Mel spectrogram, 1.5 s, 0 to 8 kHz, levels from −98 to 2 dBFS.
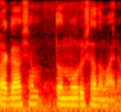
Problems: low volume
